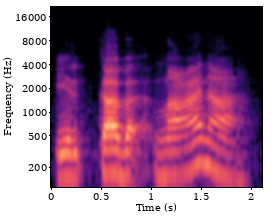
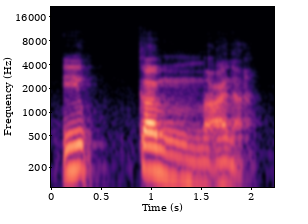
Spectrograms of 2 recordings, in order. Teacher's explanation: Mim disyadahkan. Masuk terus ke mim. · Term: idgham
